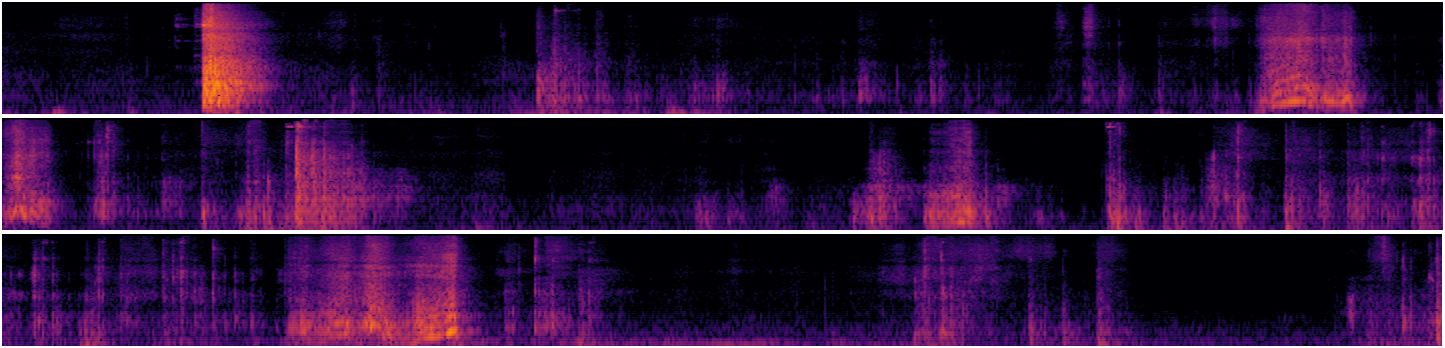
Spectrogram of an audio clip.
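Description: A zip-around travel wallet is zipped closed in several short, sharp zipper pulls separated by pauses. The sounds are close and crisp against a quiet background.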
